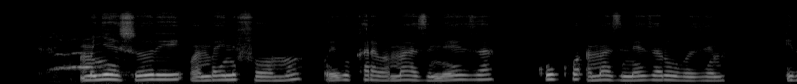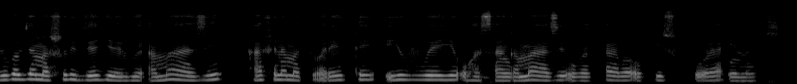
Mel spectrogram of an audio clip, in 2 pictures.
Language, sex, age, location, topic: Kinyarwanda, female, 18-24, Kigali, health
